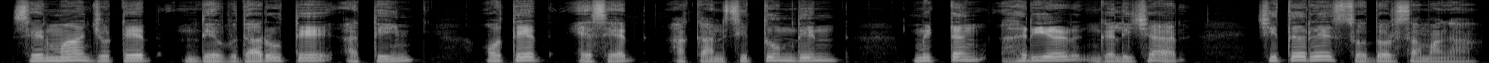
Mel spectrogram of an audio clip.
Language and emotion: Santali, neutral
